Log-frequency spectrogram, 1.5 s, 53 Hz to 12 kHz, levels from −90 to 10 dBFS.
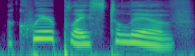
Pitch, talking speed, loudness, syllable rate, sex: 205 Hz, 205 wpm, -16 LUFS, 4.5 syllables/s, female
